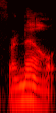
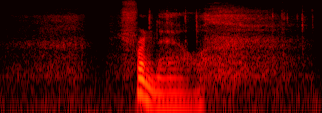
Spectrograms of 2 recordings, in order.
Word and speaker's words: Fresnel: Because Fresnel is cool. Fresnel. For years and years I pronounced this as Fresnel.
